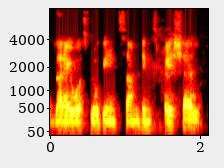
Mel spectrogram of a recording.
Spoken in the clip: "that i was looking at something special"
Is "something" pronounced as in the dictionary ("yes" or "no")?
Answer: no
